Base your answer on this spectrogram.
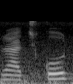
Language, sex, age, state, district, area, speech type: Gujarati, female, 18-30, Gujarat, Ahmedabad, urban, spontaneous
